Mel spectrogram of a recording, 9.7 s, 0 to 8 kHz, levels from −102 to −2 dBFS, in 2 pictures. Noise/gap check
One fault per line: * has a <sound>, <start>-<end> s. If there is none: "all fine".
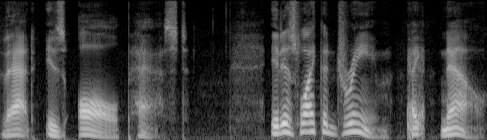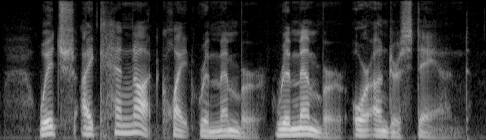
* has a laugh, 4.1-4.3 s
